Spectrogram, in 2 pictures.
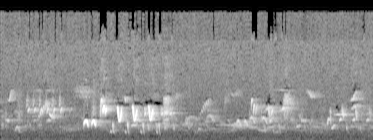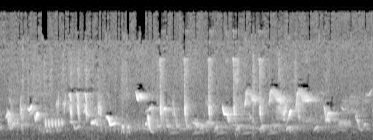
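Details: Nightingale singing in Brijeste: a dense run of varied high phrases, bright whistles, rapid chirps and buzzy trills, with louder bursts around the first and fifth seconds over quiet background hiss.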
